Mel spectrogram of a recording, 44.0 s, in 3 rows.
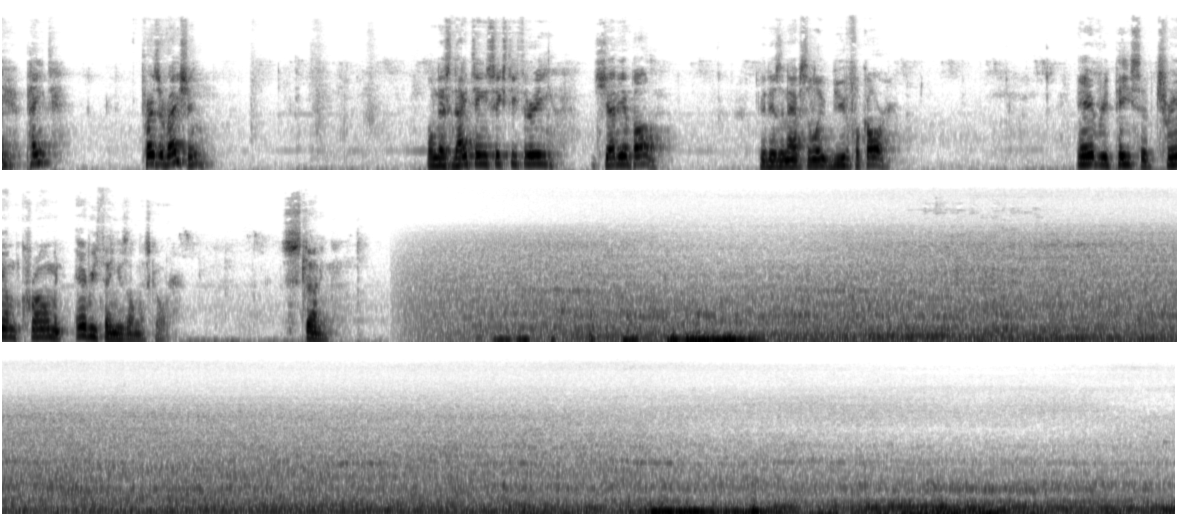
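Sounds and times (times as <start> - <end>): car engine idling: 19.6 - 44.0.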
